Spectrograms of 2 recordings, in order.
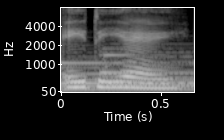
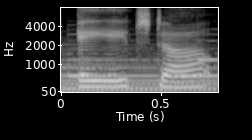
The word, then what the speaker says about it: Ada: Quick facts on ADA. Gender, girl. Origin, English. Number of syllables, 2. Ranking popularity, 436. Pronunciation, A-H-DA or Ada.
